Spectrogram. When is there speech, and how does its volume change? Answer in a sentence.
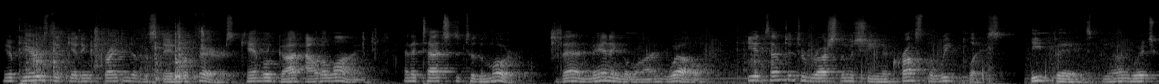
The speech can be heard from 0.0 to 11.5 s, at a steady volume.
